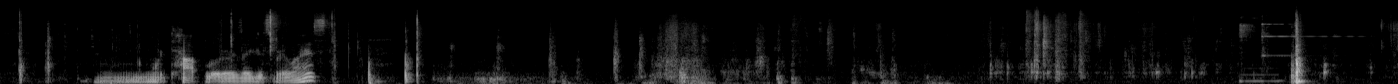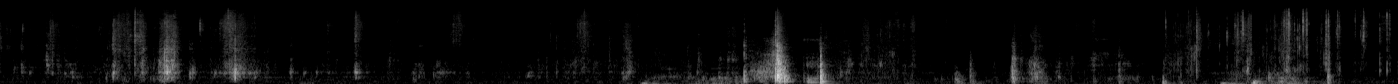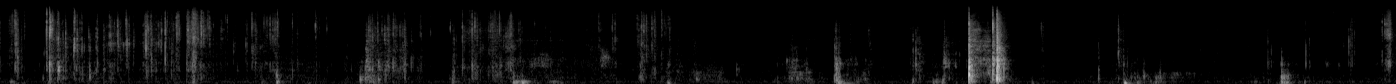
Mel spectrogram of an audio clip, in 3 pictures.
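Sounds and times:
plastic packs rummaged and set down: 0:25.6 - 0:34.9.

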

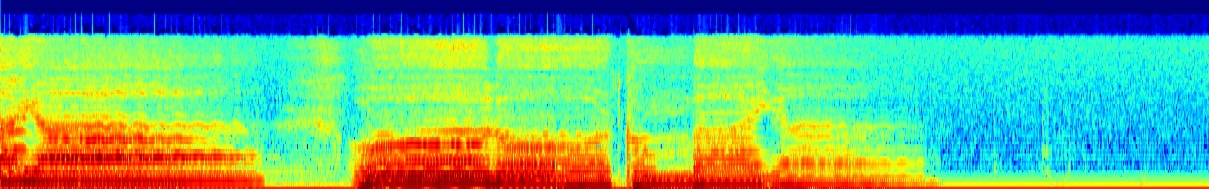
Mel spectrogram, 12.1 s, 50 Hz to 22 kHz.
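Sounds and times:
a cappella singing without words: 0:00.0 - 0:09.6.

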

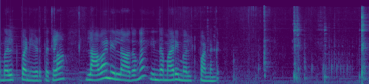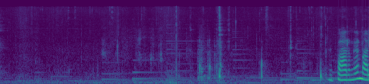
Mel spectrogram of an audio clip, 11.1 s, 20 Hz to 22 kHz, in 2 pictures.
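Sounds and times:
soft background music: 0:00.0 - 0:11.0
spoon stirring in steel bowl: 0:02.8 - 0:06.2, 0:07.0 - 0:10.8.

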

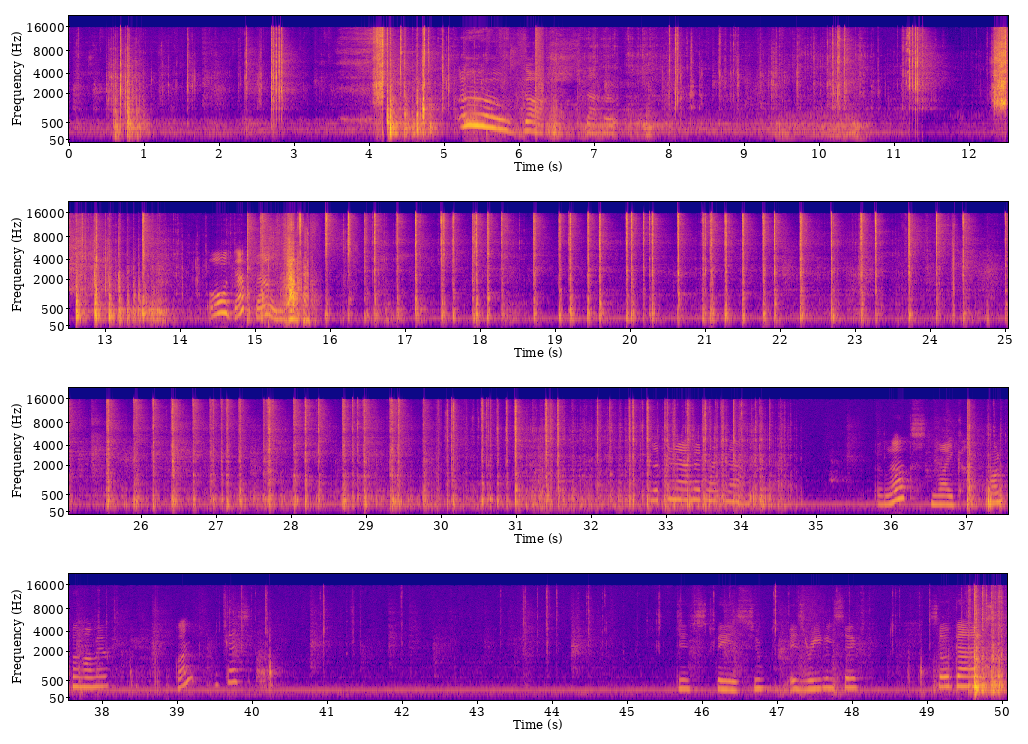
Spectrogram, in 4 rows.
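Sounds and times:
plastic tops clattering: 0:48.9 - 0:50.0.

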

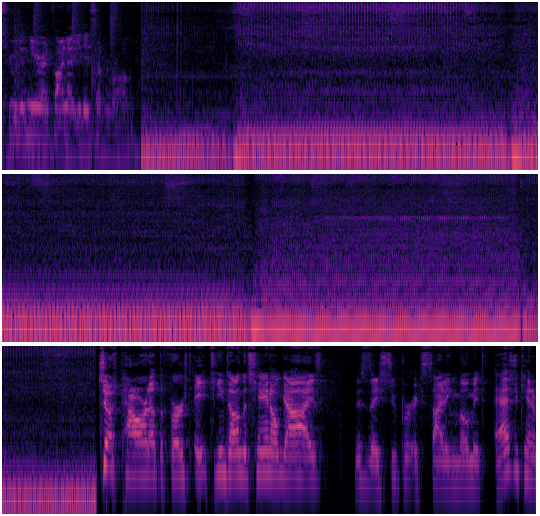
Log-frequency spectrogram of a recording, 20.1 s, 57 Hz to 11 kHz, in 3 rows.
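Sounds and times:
sustained bass notes from subwoofers: 0:00.0 - 0:14.6.

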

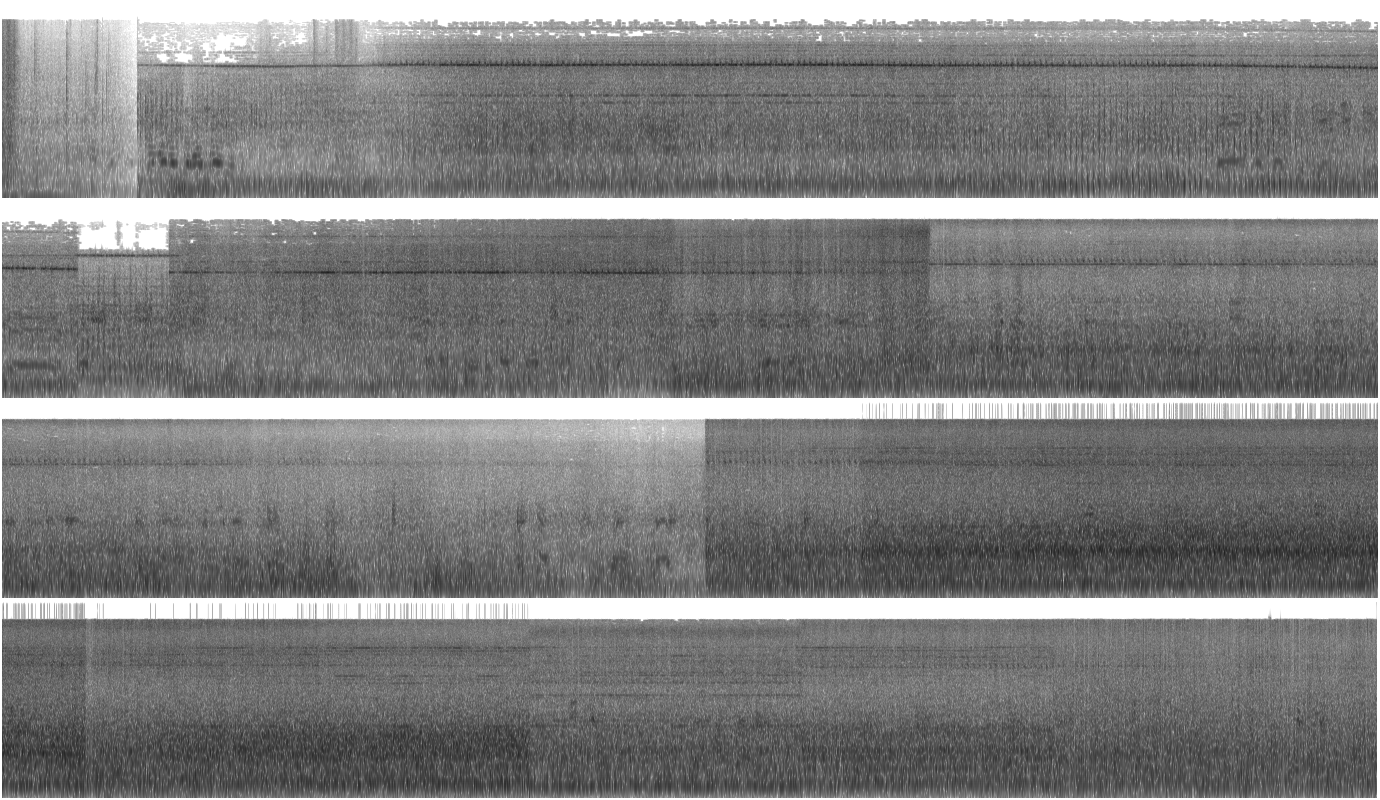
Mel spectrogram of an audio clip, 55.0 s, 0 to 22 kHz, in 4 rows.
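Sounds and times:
helicopter rotor rush: 0:00.0 - 0:55.0
helicopter turbine whine: 0:00.0 - 0:55.0.

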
